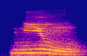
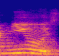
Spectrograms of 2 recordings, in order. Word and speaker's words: new: No here, this word is a common mistake. Some people call it new or news. No, it's new. My no friend, my no house. No, no. Okay. I listen to news. We don't say news. This is a common mistake, so be careful about this common mistake, okay?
